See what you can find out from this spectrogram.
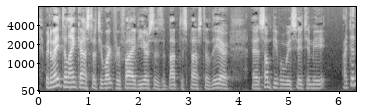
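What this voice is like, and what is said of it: Scottish Ayrshire accent. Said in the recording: “We've both got an Ayrshire accent.”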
